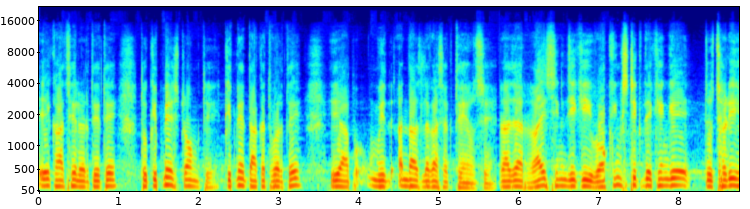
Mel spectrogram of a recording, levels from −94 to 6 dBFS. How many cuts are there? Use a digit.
0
